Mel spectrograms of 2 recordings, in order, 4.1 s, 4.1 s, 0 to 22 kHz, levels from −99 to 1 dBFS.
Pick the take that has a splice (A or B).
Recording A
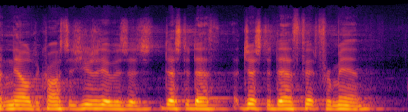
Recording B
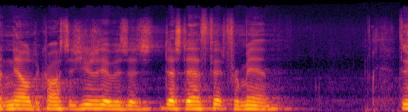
B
